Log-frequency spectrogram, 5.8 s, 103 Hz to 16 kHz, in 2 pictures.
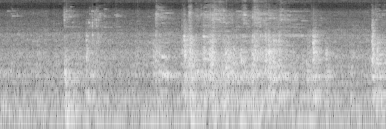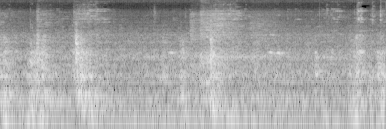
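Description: Hitachi Zaxis 110 excavator's diesel engine running steadily, with irregular clanks and scrapes from the bucket working loose red soil.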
